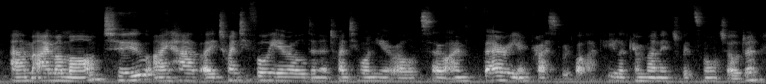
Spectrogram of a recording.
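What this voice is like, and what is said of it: Northwest English accent. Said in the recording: “I'm originally a native of the northwest of England, halfway between Manchester and Liverpool... my accent is what most people hear and see first”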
